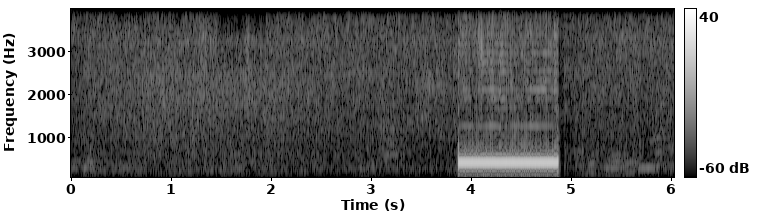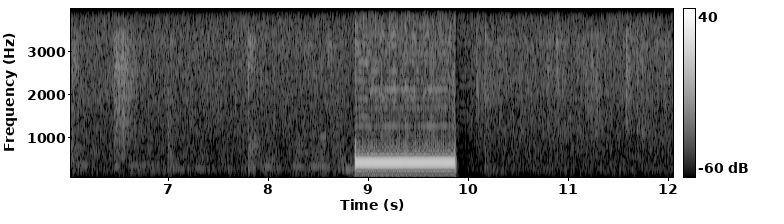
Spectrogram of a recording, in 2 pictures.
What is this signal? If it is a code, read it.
Ringback tone (Europe, 425 Hz).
